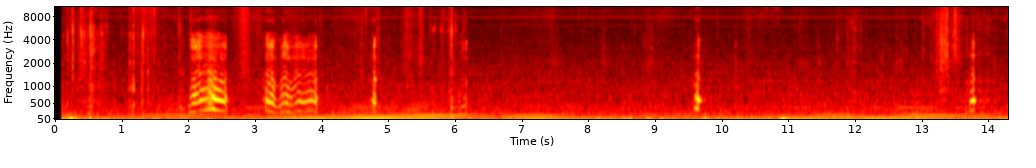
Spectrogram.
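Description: A billy goat gives two quavering, wavering bleats early on, then low rumbling background noise takes over.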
